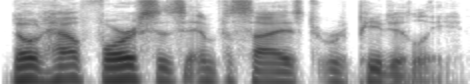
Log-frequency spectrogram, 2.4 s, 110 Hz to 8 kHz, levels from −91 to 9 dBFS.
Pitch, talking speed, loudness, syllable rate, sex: 110 Hz, 155 wpm, -18 LUFS, 5.9 syllables/s, male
